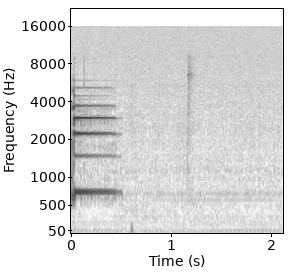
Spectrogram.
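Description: A single steady electronic beep, one unchanging pitch, lasting about half a second, from a small electronic gadget. It is followed by faint handling sounds: a dull knock and then a small click.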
